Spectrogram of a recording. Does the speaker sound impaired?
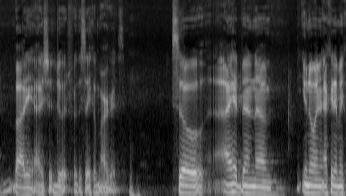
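Yes: Parkinson's disease; began with worse handwriting, fine motor trouble, mild left hand tremor, gait change; about 6 years since onset, among 5% least affected per Barrow Neurological Clinic, Phoenix; reduced voice volume, uses classroom microphone, dictates with naturally speaking software, not standard strong dopamine medication.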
